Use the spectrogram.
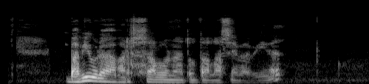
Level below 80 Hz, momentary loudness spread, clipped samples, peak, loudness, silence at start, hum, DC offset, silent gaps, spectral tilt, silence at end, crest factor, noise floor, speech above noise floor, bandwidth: -62 dBFS; 25 LU; under 0.1%; -4 dBFS; -23 LUFS; 0.2 s; none; under 0.1%; none; -5.5 dB/octave; 0.9 s; 22 dB; -56 dBFS; 34 dB; 9.6 kHz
